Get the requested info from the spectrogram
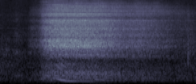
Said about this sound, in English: That's me breathing through my nose in frustration.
